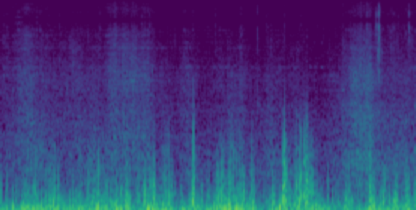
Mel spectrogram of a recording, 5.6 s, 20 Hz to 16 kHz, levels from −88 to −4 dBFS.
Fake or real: real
